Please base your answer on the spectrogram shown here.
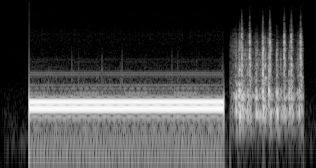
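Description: A steady, loud telephone dial tone hums for about two seconds after a call drops, then gives way to a short burst of rapid, choppy electronic chatter.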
